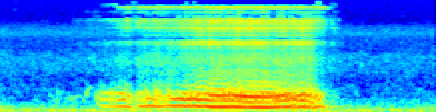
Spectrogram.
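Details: A single tonal, whistling snore lasting about a second from a sleeping dog; snoring.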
